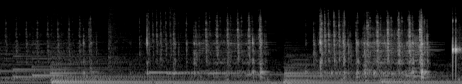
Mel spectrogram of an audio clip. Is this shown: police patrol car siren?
no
